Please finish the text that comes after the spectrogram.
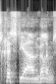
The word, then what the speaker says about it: Christiaan Willems: Angela and um It's Christian Willams is how it's pronounced in Dutch but um Australians or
